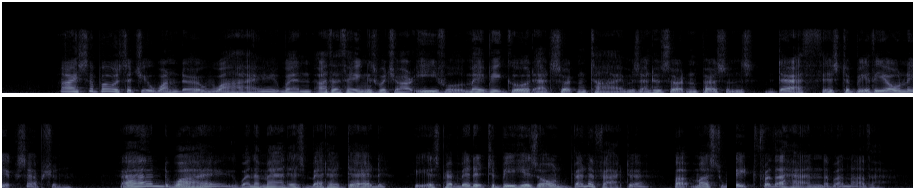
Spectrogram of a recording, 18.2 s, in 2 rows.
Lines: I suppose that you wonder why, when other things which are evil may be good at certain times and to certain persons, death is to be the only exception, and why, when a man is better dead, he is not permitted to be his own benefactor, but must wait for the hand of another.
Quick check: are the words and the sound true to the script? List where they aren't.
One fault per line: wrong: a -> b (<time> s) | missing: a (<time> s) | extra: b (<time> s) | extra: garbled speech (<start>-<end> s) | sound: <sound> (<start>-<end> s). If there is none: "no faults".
missing: not (13.5 s)
sound: dropout (16.4-16.4 s)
